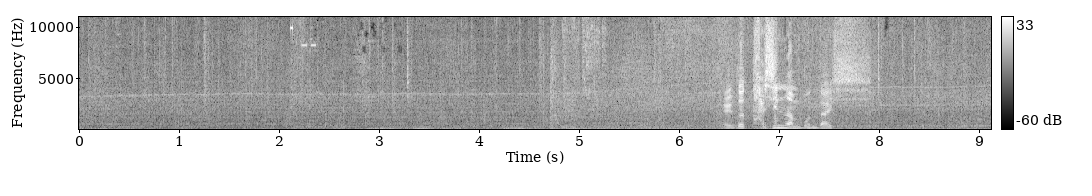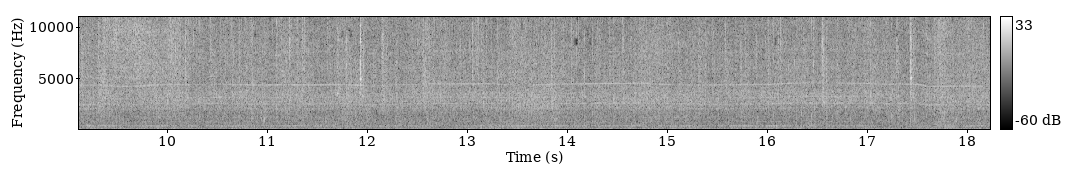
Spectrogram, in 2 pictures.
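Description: A vehicle engine rumbles steadily as it drives over rough ground.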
